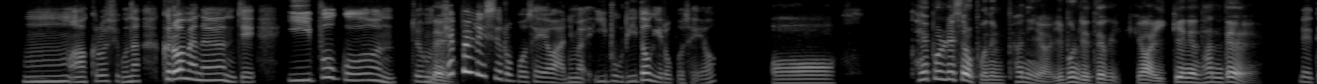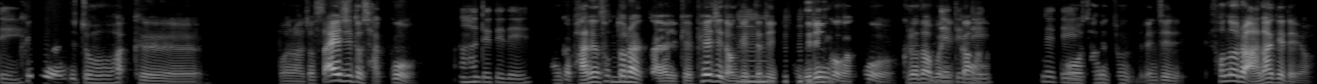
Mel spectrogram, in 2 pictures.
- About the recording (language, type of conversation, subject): Korean, advice, 자기 전에 전자기기를 사용하느라 휴식 시간이 부족한데, 어떻게 줄일 수 있을까요?
- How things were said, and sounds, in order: other background noise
